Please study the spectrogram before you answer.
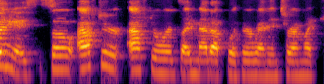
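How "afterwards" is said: ordinary talk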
